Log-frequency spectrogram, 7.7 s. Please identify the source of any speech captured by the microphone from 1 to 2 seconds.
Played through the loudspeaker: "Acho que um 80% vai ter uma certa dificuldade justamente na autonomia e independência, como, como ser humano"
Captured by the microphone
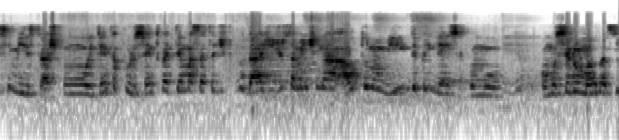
echo only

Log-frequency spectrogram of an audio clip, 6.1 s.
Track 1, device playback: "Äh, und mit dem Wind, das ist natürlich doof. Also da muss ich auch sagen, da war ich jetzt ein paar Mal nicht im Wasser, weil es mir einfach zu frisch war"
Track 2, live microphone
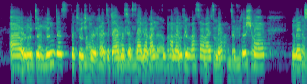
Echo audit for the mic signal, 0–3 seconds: both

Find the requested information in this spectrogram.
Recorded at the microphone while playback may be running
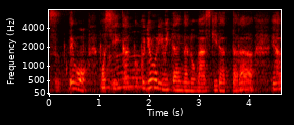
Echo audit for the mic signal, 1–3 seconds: both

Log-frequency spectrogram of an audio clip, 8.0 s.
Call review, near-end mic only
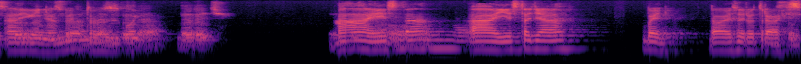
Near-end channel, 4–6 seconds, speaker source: both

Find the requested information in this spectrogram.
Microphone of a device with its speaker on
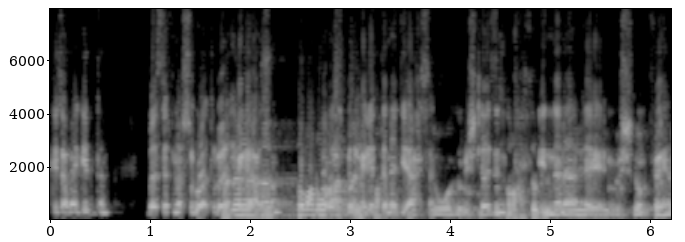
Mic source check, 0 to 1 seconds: echo only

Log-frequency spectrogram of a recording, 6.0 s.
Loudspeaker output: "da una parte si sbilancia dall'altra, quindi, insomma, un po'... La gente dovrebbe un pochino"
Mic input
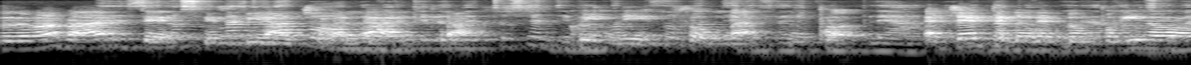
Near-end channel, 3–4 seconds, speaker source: both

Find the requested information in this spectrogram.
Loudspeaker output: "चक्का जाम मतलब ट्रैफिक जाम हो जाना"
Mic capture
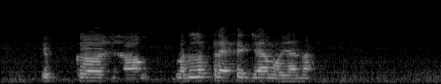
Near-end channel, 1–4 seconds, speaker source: echo only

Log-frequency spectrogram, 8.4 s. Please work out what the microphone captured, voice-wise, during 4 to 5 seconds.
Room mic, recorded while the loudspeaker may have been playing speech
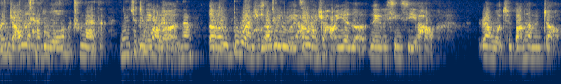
echo only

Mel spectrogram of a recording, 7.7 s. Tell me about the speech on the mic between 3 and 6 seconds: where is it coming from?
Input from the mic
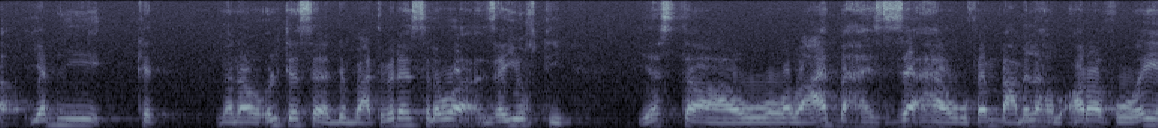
echo only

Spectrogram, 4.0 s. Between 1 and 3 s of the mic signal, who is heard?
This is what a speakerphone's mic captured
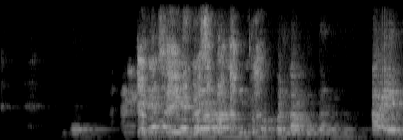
both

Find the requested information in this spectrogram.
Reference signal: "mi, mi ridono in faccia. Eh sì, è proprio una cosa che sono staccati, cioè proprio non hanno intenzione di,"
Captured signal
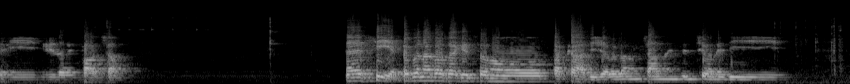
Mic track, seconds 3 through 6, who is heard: echo only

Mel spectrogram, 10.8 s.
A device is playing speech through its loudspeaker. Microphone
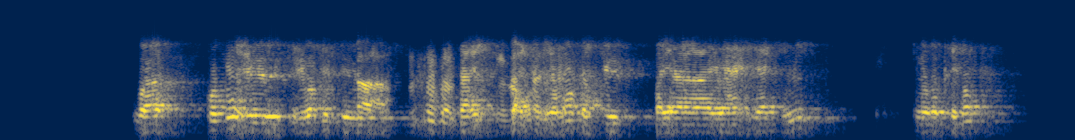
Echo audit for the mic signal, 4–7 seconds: both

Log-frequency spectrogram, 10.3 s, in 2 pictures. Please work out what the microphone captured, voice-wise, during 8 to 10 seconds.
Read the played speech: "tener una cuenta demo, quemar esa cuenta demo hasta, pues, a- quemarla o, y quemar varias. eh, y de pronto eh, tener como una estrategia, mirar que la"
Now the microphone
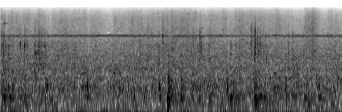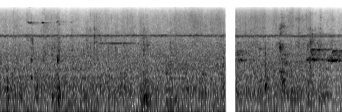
neither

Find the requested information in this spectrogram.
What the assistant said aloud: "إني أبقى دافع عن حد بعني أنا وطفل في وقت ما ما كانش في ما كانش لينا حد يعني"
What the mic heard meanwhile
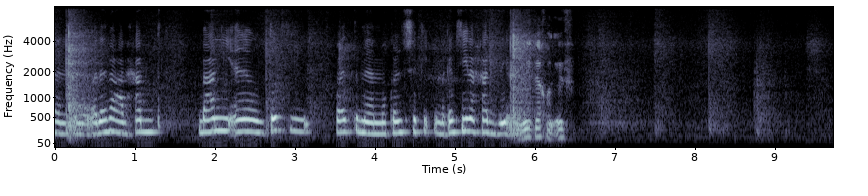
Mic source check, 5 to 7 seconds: both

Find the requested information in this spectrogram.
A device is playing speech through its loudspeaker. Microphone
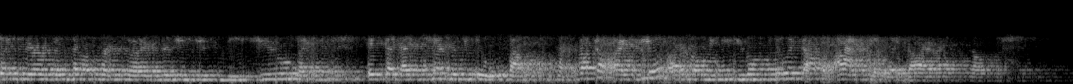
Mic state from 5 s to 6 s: echo only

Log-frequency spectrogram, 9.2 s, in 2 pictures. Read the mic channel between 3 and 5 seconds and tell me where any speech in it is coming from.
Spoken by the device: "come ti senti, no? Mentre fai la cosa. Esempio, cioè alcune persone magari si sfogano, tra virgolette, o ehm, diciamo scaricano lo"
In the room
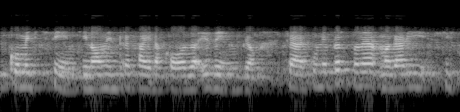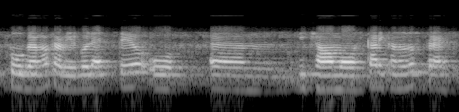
echo only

